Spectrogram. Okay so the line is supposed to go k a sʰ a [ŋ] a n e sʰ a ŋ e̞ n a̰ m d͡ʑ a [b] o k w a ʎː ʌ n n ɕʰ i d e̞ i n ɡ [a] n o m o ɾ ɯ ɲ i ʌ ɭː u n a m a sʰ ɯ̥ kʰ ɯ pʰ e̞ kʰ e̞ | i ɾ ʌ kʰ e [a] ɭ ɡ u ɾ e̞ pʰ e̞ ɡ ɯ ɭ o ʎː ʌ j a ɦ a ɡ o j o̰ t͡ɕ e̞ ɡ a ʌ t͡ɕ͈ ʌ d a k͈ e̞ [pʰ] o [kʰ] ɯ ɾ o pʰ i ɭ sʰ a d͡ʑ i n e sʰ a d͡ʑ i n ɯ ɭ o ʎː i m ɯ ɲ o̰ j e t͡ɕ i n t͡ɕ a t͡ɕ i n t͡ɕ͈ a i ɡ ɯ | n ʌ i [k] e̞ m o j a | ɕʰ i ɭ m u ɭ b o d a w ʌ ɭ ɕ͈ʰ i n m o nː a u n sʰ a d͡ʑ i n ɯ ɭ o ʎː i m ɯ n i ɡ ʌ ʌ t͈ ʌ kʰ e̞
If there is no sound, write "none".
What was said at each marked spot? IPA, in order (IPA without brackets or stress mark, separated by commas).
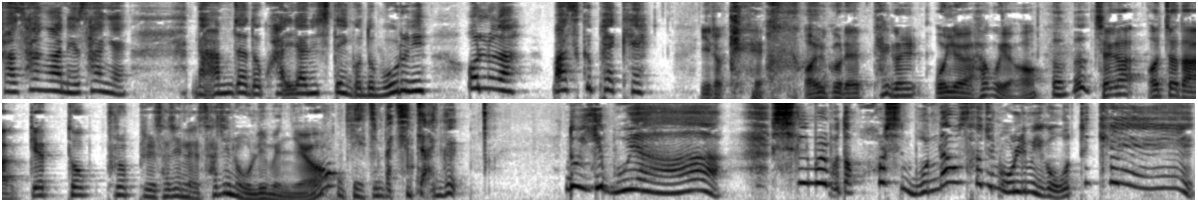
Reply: ŋ, d, ʌ, ʌ, tʰ, pʰ, ɡ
